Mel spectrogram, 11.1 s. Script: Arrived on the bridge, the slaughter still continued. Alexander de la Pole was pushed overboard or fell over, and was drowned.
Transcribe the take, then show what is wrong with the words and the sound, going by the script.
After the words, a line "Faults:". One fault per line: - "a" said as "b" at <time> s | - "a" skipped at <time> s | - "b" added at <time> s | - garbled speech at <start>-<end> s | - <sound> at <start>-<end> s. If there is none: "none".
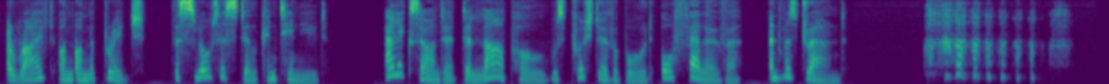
Arrived on on the bridge, the slaughter still continued. Alexander de la Pole was pushed overboard or fell over, and was drowned.
Faults:
- "on" added at 0.7 s
- laugh at 9.2-10.8 s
